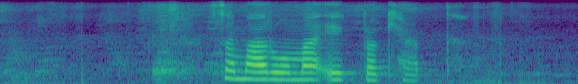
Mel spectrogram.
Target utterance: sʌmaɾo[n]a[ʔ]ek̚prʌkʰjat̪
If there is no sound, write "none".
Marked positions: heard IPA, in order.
m, ʔ

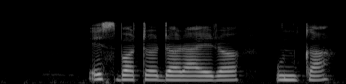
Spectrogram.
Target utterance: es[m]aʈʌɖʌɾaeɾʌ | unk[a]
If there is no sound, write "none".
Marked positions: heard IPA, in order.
b, a

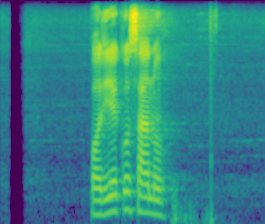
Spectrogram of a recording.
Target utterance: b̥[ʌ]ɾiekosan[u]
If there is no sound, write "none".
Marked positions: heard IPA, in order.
ʌ, o

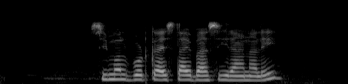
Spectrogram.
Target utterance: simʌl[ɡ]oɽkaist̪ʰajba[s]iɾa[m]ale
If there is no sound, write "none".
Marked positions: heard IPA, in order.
b, s, n

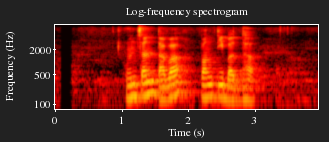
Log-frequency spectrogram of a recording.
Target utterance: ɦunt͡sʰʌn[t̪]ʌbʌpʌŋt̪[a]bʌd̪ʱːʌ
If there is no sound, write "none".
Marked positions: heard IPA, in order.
t̪, i

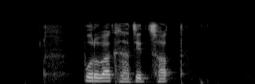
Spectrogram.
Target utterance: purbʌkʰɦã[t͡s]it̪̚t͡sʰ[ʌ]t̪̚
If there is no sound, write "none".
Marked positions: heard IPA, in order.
t͡s, ʌ

